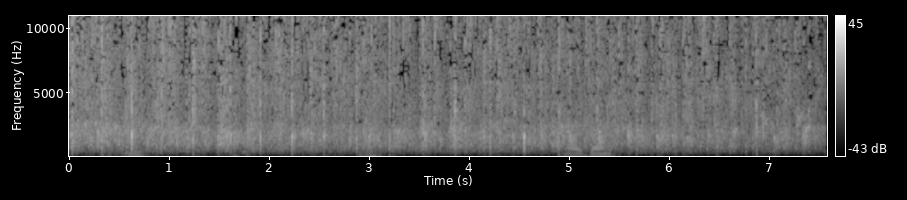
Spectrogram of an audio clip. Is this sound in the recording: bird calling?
no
